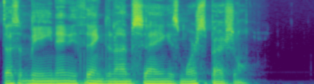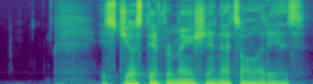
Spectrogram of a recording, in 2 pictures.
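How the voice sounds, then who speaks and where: A man leading a guided meditation, talking slowly and softly in an unhurried, calm way, pausing and restarting phrases. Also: low-pitched. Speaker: spiritual teacher leading a meditation. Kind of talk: slow, soft-spoken guided meditation talk.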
